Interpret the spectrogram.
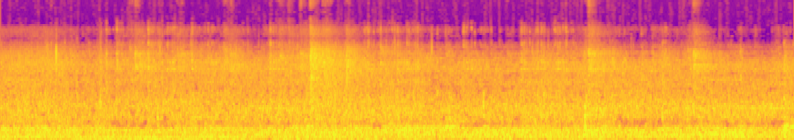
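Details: A constant broadband rumble and hiss fills the whole stretch, much like a vehicle or train running nearby. A faint click or two breaks through, but no animal calls can be picked out.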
